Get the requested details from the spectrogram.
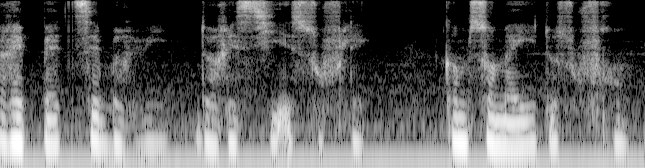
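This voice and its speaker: Lively intonation runs through very slow speech, with audible room echo and noticeable background noise. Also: woman, very deep, low pitch for a woman. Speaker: poet. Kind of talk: poetry reading.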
